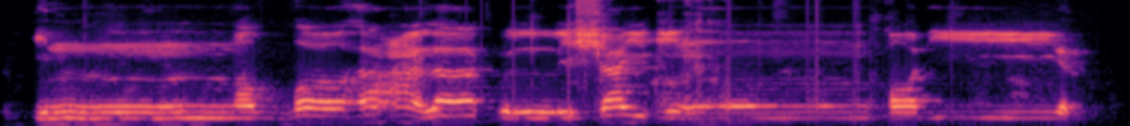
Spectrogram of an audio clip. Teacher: Syai'in itu ikhfanya tafkhimnya tebal.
